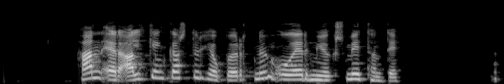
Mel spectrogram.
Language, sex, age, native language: Icelandic, female, 40-49, Icelandic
